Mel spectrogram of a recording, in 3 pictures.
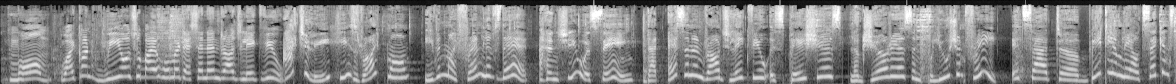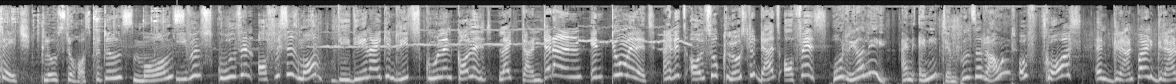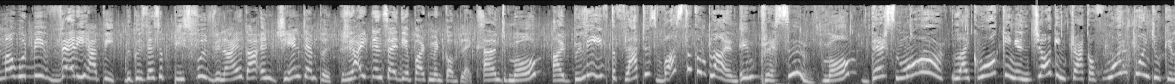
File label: Indian English Female Radio Spot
